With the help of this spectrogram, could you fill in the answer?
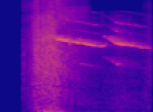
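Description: sound effect, fireworks exploding

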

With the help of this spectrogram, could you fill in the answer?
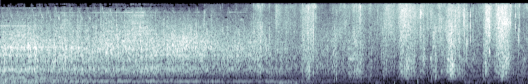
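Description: vehicle, helicopter landing

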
